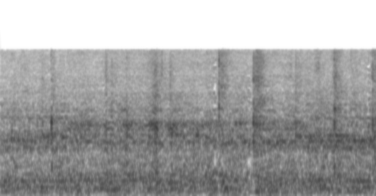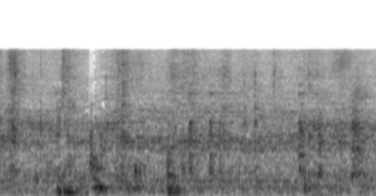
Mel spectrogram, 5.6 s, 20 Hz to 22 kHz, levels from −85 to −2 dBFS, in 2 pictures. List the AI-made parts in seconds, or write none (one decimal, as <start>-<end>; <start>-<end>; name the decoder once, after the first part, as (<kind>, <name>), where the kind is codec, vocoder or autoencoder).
0.5-2.3 (codec, SNAC); 2.9-3.7; 5.1-5.6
